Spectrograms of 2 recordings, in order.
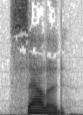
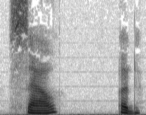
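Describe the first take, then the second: First: The word is said as one smooth unit. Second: The word is split into separate syllables. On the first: "I'll say the word as a whole unit first" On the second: "then I'll break it into syllables"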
